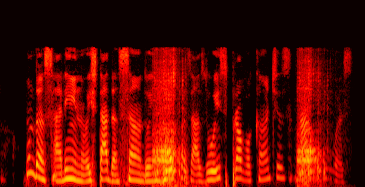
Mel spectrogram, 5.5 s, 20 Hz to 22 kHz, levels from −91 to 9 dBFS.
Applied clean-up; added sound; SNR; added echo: neural mask model RNNoise.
